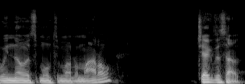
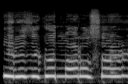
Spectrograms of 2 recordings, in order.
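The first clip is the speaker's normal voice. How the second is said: squeaky falsetto, far higher. Shown as a demonstration. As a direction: jump up into a tiny high voice. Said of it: "When I speak with a high voice".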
